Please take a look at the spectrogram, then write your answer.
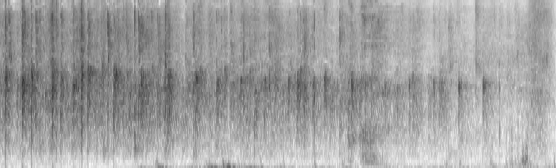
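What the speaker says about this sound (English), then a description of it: "Let's give a big round of applause again." Audience applause fills a board meeting room, steady sustained clapping from a crowd that carries on for several seconds at a fairly even level.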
